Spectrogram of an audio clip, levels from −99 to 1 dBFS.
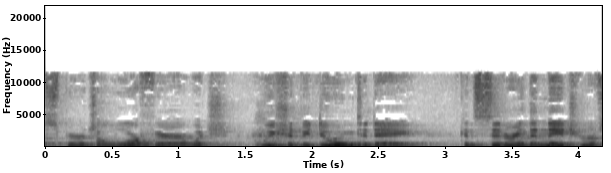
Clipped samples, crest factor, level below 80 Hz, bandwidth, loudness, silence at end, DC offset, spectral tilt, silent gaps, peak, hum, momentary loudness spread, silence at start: under 0.1%; 16 dB; -60 dBFS; 11.5 kHz; -21 LUFS; 0 s; under 0.1%; -5 dB/octave; none; -6 dBFS; none; 12 LU; 0 s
